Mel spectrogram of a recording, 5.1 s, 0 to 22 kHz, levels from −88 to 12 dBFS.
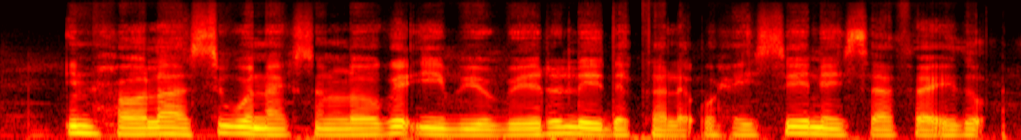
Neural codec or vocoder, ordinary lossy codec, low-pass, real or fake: codec, 44.1 kHz, 7.8 kbps, DAC; none; none; fake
